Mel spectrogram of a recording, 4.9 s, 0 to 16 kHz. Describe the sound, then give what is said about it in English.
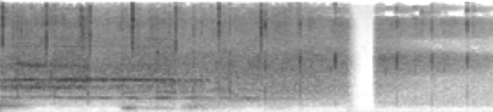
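A crowd applauding a senior player, number 34, at a school senior-night ceremony, with steady, full clapping for about five seconds and a brief gap near the end. “Fans, let's have one more round of applause for number 34, Landon Lorman.”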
